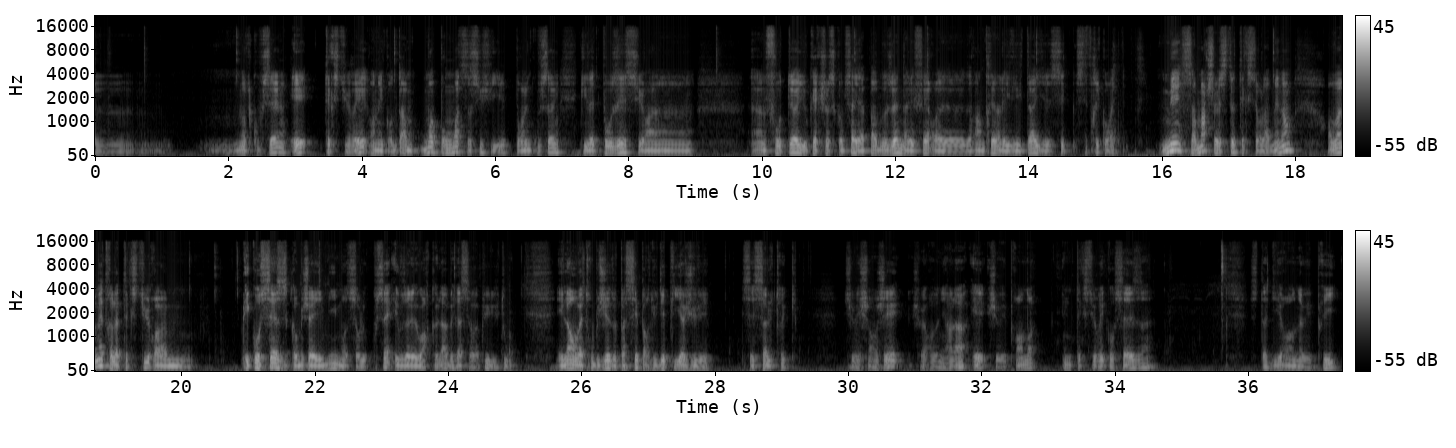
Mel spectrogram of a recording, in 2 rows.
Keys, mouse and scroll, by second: 0.2-0.7 scroll up 2, 2.1-2.6 scroll down 2, 6.8-7.6 scroll down 2, 8.0-8.7 scroll up 2, 9.3-11.6 middle drag, 11.6-12.1 scroll up 1, 12.1-13.2 scroll down 1, 13.2-14.6 middle drag, 14.8 click, 16.7-17.2 scroll down 2, 17.2 middle click, 18.4-19.2 scroll down 2, 19.2-20.8 middle drag, 21.4-22.0 scroll down 2, 22.0-24.4 middle drag, 24.4-25.2 scroll up 2, 28.2 click, 29.2 click, 31.1 click, 31.3 middle click, 32.6-35.8 scroll down 2.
